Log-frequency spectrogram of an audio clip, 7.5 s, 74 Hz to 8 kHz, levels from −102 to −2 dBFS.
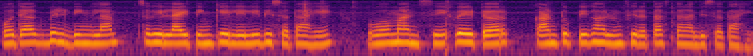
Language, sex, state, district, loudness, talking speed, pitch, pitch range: Hindi, female, Maharashtra, Sindhudurg, -25 LUFS, 150 wpm, 220 Hz, 210-230 Hz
